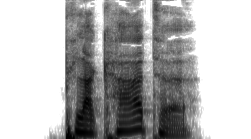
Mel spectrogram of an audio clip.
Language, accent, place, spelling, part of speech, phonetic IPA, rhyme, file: German, Germany, Berlin, Plakate, noun, [plaˈkaːtə], -aːtə, De-Plakate.ogg
- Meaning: nominative/accusative/genitive plural of Plakat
